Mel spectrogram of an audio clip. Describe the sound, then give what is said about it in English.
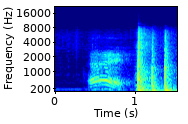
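A brief voice-like call, then three loud knocks on a locked door in quick succession, each a sharp thud with a short ring. “I'm locking the door.”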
